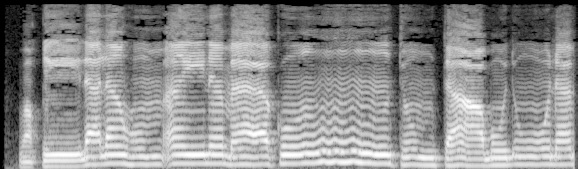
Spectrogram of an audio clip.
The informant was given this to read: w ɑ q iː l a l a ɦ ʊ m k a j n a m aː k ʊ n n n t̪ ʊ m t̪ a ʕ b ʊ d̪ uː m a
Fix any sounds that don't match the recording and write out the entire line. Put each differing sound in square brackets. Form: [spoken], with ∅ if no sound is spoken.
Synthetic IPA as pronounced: w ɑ q iː l a l a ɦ ʊ m [ʔ] a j n a m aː k ʊ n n n t̪ ʊ m t̪ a ʕ b ʊ d̪ uː [n] a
